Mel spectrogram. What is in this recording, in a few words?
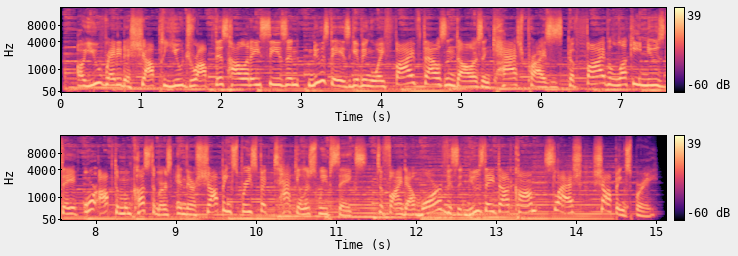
FEMALE; NEWSDAY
